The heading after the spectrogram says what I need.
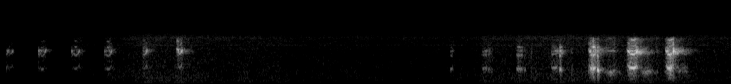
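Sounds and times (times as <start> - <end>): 
turkey hen yelps imitated on a slate call: 0.0 - 1.9, 4.5 - 7.0.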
